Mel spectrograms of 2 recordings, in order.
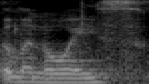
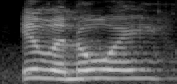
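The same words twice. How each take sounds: First: The final S is sounded. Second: The final S is silent. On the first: The speaker calls it wrong. "because that's a lie" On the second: The speaker calls it right. "without the pronouncing the S"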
